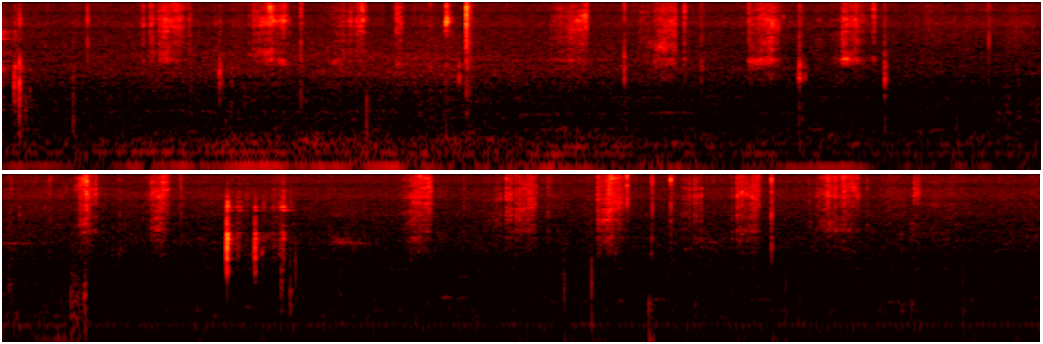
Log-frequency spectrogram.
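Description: A kitchen knife slicing through raw potatoes, cutting them into sticks for French fries, with a crisp cut about once a second. A few sharper clicks come about two-thirds of the way through. A low hum sits underneath and drops about halfway through.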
